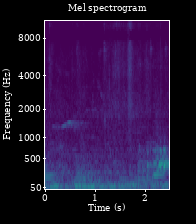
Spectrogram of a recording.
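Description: Madras pigeons coo faintly under a steady background hum, with a low rolling coo rising near the end.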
